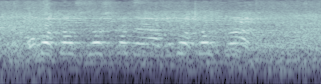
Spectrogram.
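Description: A high-pitched voice shouting a quick run of about seven short, repeated calls, over the steady crowd babble of a large sports hall.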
